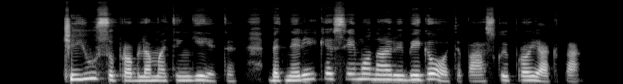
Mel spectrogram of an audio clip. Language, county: Lithuanian, Kaunas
